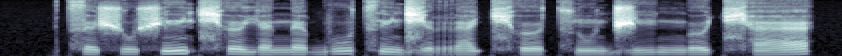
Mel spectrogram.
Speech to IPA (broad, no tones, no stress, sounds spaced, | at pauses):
t͡s ɘ ʃ u ʃ ĩ t͡ɕʰ ɘ j ɛ n ɛ b u t͡s ĩ d͡ʑ ɘ r æ t͡ɕʰ ɵ t͡s ũ d͡ʒ i ŋ ɵ t͡ɕʰ æ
